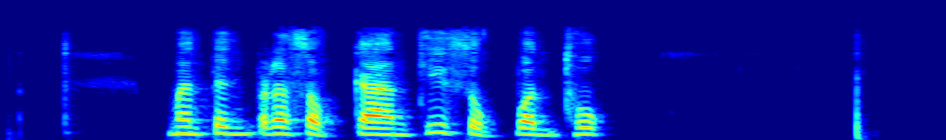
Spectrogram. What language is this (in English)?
Thai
